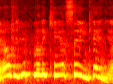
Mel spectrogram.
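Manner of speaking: high, mocking voice of a laughing young woman; teasing young woman. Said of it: "She's like".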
